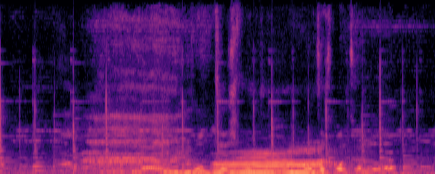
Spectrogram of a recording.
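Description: A cow moos close by, a long drawn-out low call, with faint voices and ticking noises of a busy cattle market in Manikganj, Bangladesh around it.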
